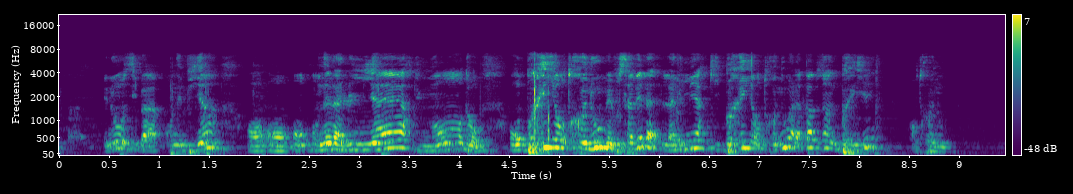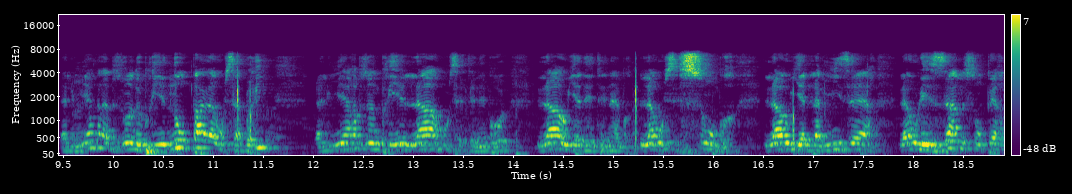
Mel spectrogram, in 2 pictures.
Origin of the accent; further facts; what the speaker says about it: Sète, Occitanie, France; born there; Je suis né en 1971 à Sète, dans la ville de Sète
